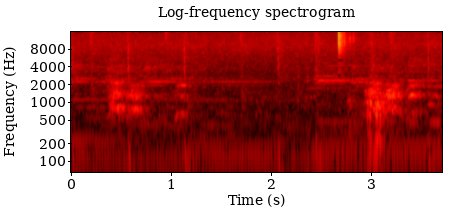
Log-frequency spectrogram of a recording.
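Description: A dog barks a couple of times at a distance outdoors, muffled and fairly faint, over a steady low hum.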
